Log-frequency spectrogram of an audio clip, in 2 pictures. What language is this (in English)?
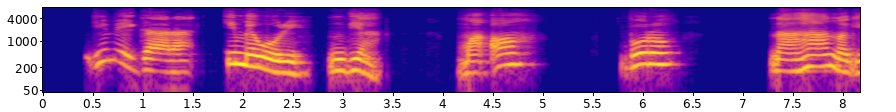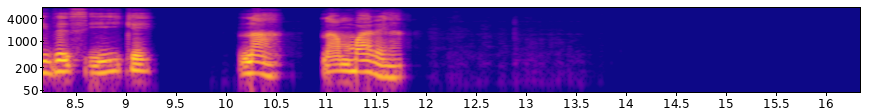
Igbo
